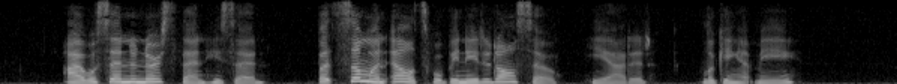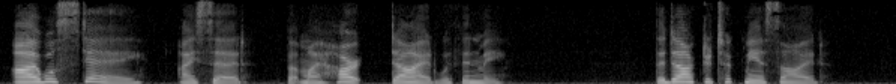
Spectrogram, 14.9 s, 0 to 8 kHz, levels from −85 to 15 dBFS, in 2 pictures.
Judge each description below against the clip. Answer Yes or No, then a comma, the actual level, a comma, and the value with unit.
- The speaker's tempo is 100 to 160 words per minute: Yes, average, 150 wpm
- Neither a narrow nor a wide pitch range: Yes, average, 4.6 semitones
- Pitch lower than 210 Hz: No, high, 215 Hz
